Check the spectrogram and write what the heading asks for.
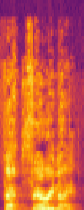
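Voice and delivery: usual speaking voice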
